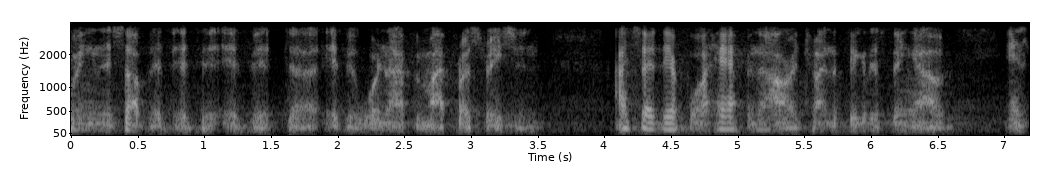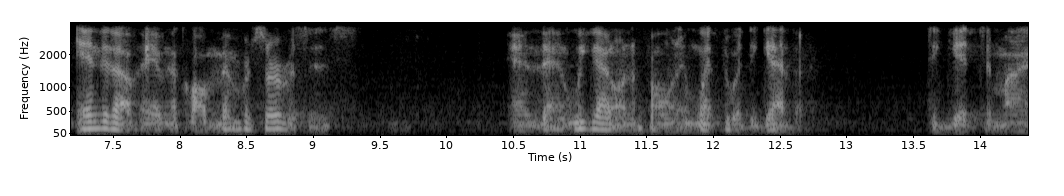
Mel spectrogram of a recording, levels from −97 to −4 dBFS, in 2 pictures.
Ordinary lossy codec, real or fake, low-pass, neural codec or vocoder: Opus, 24 kbps; fake; 3.6 kHz; vocoder, 22.05 kHz, 80 mel bands, HiFi-GAN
